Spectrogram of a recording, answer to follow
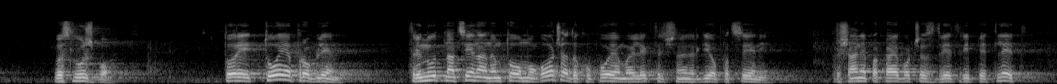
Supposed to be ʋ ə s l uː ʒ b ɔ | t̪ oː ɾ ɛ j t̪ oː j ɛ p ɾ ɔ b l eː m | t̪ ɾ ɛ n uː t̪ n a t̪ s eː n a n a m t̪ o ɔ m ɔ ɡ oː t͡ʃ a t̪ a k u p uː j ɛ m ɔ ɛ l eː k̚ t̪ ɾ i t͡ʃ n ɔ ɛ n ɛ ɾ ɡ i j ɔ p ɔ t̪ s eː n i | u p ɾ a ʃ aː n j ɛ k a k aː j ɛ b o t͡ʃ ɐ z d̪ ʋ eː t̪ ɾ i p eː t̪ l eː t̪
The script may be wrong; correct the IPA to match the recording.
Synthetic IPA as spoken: ʋ ə s l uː ʒ b ɔ | t̪ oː ɾ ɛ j t̪ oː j ɛ p ɾ ɔ b l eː m | t̪ ɾ ɛ n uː t̪ n a t̪ s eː n a n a m t̪ o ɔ m ɔ ɡ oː t͡ʃ a d̪ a k u p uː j ɛ m ɔ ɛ l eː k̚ t̪ ɾ i t͡ʃ n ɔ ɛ n ɛ ɾ ɡ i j ɔ p ɔ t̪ s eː n i | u p ɾ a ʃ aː n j ɛ p a k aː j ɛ b o t͡ʃ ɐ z d̪ ʋ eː t̪ ɾ i p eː t̪ l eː t̪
